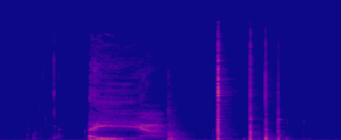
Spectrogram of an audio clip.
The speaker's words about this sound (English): Quick sip of water, folks. Water break, boss. Don't mind me, boss.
